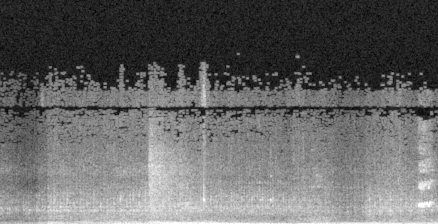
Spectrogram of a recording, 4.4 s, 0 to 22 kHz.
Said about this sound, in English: The 4x4 pulls into base camp.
